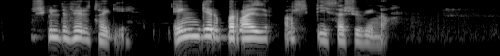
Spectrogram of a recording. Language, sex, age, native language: Icelandic, male, 14, Icelandic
